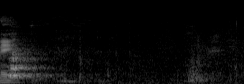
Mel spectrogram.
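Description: A man's spoken word trails off and fades in room reverberation over the first half second. Then comes a quiet pause of faint room tone.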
